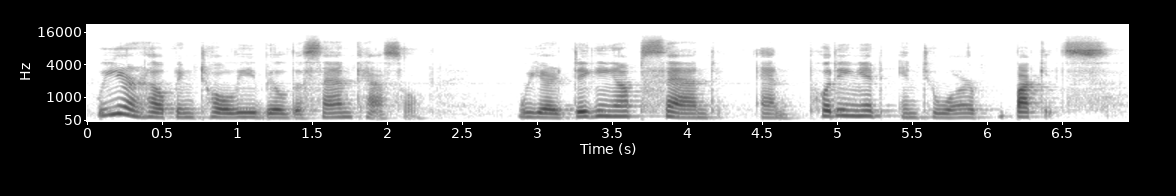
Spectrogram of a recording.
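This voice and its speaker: A woman reading a picture book aloud, slowly and carefully, asking the listener questions, recorded on a phone held over the pages. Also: fairly low pitch, darkish tone. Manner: slow, careful, sing-song with questions to the child. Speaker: reader. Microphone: phone filming the book up close.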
